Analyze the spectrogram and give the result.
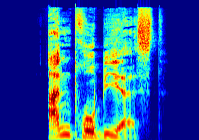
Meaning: second-person singular dependent present of anprobieren
- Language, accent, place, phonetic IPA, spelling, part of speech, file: German, Germany, Berlin, [ˈanpʁoˌbiːɐ̯st], anprobierst, verb, De-anprobierst.ogg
